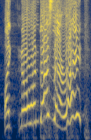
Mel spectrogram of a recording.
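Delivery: very high, loud squeal of disbelief; comic incredulity. Real, not acted. Preacher to room after the Satan comparison, high-pitched incredulity.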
